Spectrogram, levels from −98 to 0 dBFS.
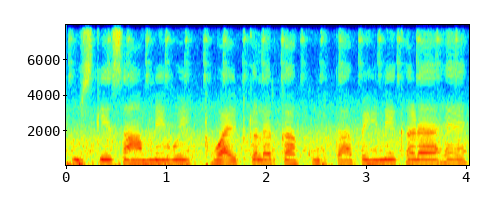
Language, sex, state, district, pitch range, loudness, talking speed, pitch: Hindi, female, Odisha, Sambalpur, 175-190 Hz, -18 LUFS, 165 wpm, 185 Hz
